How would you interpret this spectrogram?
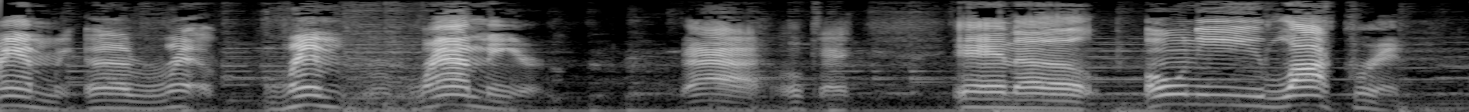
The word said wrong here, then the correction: Lorcan: or Lorcan. Oney Lorcan.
